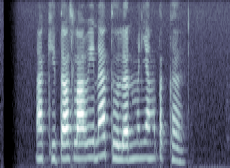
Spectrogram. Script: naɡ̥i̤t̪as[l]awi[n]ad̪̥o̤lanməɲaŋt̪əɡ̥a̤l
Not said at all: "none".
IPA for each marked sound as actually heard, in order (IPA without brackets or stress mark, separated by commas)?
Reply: l, n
